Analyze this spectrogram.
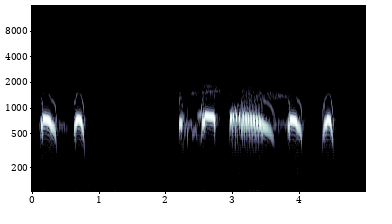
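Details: Male spotted dove lure cooing meant to provoke fighting and call a mate: paired short hooted coos, then a long wavering drawn-out coo and more short falling notes, in a clean, quiet recording.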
